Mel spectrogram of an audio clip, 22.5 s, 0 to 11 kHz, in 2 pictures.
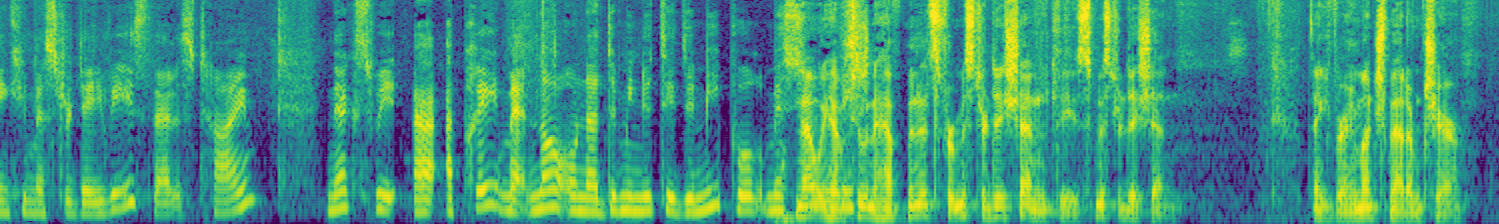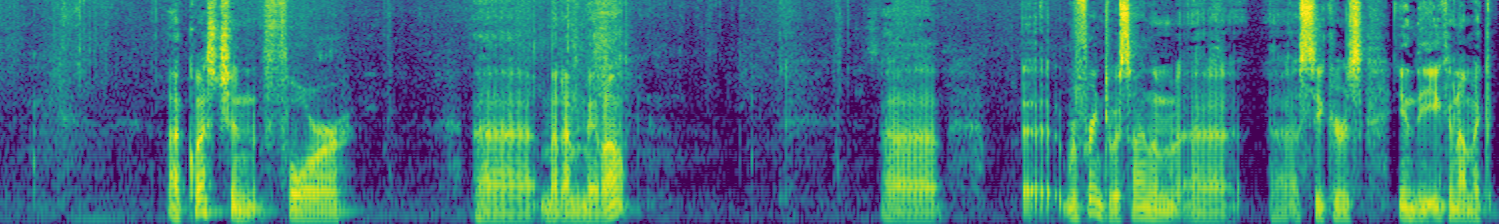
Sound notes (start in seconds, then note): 7.5 speaking French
